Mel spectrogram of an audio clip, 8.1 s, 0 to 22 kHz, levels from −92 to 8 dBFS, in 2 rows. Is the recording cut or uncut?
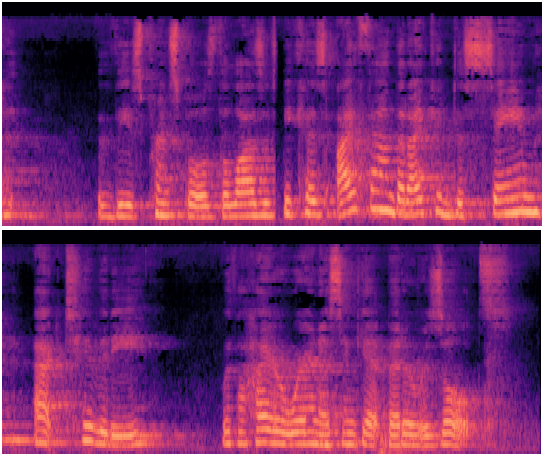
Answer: cut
